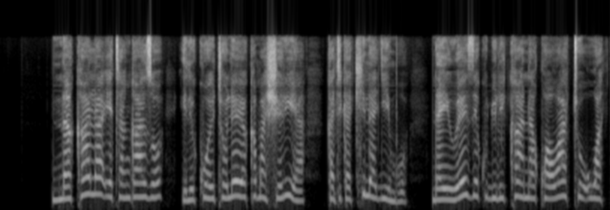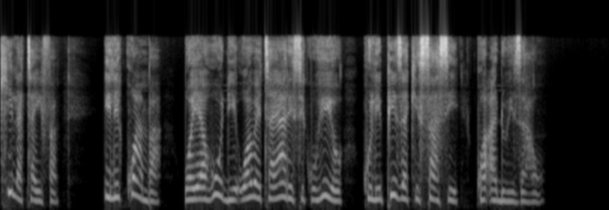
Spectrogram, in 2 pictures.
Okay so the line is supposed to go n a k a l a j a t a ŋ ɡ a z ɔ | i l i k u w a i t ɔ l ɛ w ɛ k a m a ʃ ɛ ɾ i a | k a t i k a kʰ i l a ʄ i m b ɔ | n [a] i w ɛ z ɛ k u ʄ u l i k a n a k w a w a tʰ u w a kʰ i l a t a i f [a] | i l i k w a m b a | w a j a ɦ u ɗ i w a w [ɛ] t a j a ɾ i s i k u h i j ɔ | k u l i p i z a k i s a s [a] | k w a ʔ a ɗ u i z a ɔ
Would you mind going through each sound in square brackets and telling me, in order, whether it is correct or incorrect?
correct, correct, correct, incorrect

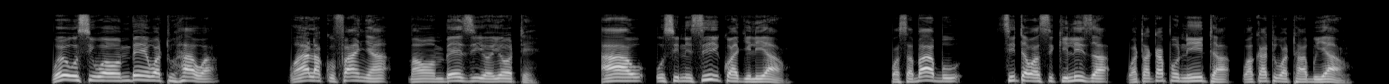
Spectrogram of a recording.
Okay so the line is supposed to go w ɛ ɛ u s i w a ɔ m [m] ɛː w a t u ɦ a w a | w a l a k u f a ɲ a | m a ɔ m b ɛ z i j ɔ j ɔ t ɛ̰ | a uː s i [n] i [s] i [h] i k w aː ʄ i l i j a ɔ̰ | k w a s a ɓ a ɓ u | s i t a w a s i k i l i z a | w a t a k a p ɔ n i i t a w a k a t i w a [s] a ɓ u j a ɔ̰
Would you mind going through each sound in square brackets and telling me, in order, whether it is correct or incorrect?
incorrect, correct, correct, correct, incorrect

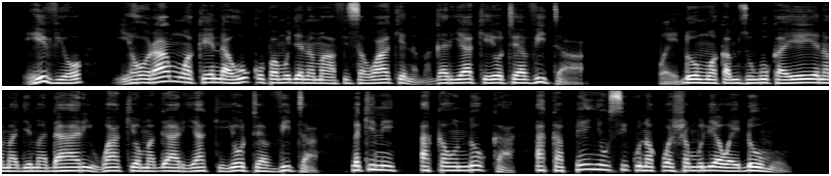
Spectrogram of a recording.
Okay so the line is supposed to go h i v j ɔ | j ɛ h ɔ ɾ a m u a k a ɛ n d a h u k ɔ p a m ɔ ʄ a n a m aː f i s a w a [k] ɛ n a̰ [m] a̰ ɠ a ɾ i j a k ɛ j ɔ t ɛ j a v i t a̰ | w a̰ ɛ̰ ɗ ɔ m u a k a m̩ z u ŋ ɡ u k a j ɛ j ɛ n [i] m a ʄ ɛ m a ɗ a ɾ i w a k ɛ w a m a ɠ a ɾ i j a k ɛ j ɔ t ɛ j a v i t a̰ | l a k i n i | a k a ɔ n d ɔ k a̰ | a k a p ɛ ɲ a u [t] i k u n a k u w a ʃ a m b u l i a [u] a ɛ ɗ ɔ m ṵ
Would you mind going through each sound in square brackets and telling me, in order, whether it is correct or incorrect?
correct, correct, incorrect, incorrect, incorrect

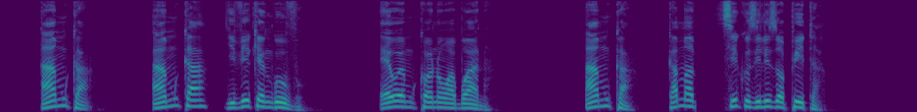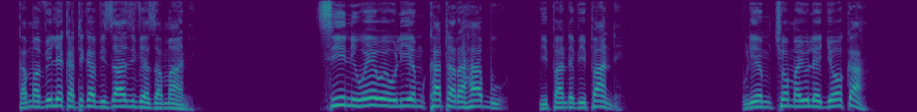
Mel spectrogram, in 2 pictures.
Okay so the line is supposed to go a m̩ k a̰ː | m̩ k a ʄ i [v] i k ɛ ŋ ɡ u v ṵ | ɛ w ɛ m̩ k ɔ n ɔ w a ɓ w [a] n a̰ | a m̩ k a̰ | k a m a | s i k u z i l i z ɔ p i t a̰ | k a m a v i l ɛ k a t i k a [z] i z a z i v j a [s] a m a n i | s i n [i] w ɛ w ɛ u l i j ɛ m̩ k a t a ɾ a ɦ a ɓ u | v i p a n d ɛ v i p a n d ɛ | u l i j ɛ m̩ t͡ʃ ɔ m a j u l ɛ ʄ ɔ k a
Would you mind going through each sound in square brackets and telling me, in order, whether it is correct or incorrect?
correct, correct, incorrect, incorrect, correct

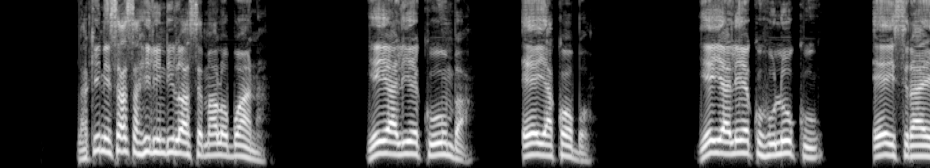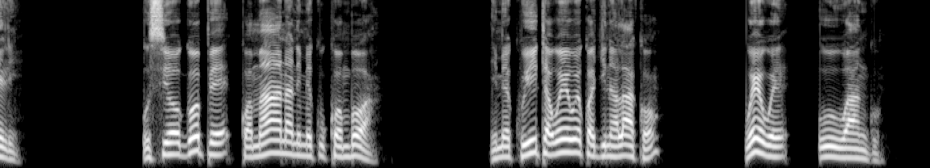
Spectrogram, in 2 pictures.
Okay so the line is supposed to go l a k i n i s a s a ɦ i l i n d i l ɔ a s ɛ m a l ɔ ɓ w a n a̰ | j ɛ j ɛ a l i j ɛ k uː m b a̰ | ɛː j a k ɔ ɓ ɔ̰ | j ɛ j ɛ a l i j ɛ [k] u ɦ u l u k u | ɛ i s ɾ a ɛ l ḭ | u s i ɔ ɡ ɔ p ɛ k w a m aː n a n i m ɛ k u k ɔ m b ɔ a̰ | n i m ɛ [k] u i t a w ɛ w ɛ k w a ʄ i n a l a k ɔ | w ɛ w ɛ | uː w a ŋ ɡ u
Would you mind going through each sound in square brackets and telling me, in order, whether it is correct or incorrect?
correct, correct

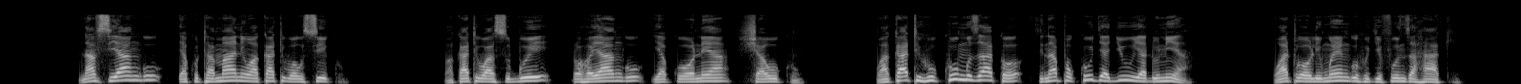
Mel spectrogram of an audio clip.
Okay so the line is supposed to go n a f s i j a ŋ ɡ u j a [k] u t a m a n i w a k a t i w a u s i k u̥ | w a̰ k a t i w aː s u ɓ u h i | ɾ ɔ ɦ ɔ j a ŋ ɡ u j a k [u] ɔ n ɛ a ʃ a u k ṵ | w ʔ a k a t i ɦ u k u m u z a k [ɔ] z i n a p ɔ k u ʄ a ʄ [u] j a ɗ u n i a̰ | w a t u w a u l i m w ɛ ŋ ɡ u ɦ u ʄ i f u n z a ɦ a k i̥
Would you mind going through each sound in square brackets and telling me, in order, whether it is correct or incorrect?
correct, correct, correct, incorrect

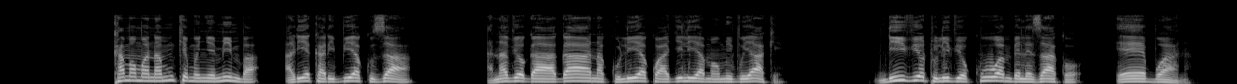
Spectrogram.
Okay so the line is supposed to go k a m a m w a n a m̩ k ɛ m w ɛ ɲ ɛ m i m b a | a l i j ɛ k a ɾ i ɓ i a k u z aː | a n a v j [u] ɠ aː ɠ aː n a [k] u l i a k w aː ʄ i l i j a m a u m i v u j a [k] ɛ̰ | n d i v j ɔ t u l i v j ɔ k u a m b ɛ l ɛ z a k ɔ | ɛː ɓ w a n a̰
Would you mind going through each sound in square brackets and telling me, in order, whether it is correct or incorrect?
incorrect, correct, correct

